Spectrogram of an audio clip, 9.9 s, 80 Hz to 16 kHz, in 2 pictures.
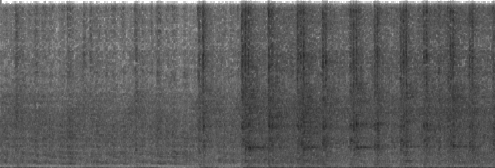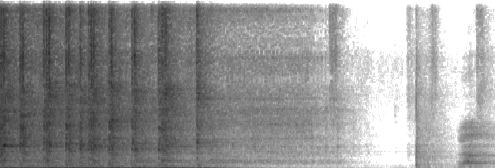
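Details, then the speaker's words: C65 dump truck idle about 10 years, first start of its replacement V8. It catches and runs lumpy and uneven for several seconds, then dies. Rough running on a tired fuel supply; cause suspected, not confirmed. "It'll need a tune-up. Okay. But well, it runs."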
